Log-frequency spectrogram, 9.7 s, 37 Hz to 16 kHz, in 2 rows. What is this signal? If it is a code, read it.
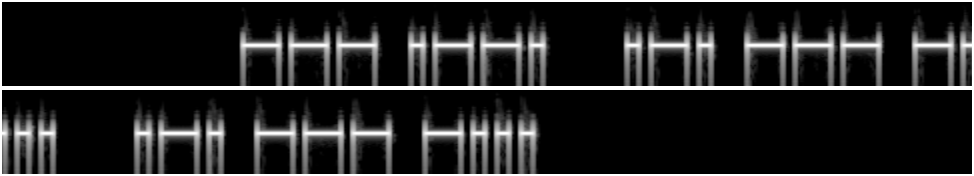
Morse code, heard as a keyed tone, about 20 wpm, 700 Hz. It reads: OP ROB ROB
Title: Common QSO Phrases Encore 20wpm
